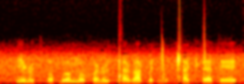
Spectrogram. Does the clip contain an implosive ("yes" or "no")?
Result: yes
